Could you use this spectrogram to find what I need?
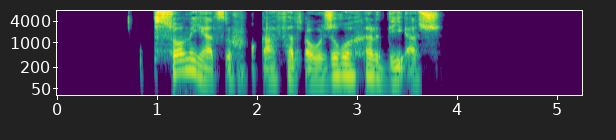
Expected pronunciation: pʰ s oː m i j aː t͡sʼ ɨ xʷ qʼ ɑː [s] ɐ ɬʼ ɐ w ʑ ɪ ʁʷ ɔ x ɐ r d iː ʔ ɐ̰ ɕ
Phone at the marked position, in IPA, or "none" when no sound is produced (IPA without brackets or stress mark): f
